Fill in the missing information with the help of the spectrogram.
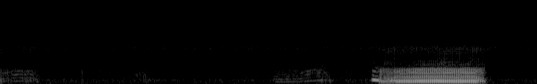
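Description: Quiet breathing, then one loud, drawn-out rattling snore from a small flat-faced dog; snoring.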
